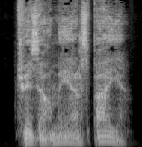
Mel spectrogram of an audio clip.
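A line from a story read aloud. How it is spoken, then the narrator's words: Sudden whisper. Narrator (French): chuchota soudain Mortimer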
